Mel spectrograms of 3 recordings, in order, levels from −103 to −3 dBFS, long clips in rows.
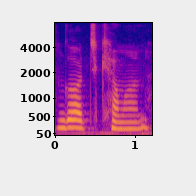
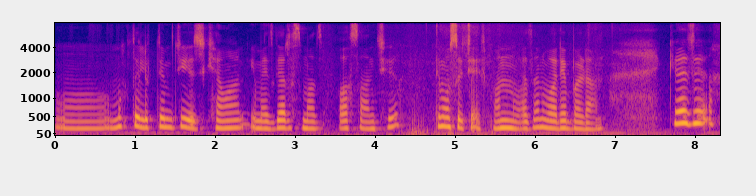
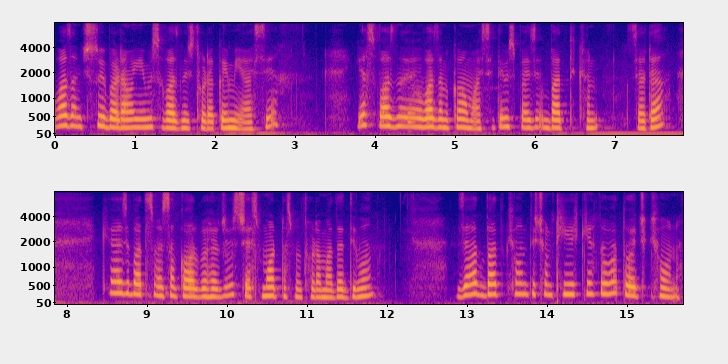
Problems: constant background noise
